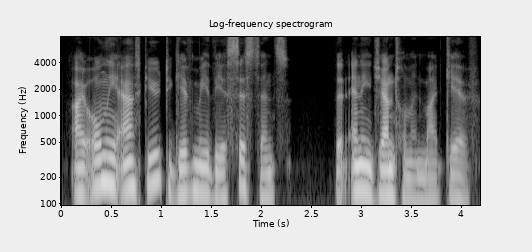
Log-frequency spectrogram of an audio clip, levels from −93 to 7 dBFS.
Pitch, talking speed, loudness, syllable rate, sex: 125 Hz, 200 wpm, -18 LUFS, 5.8 syllables/s, male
